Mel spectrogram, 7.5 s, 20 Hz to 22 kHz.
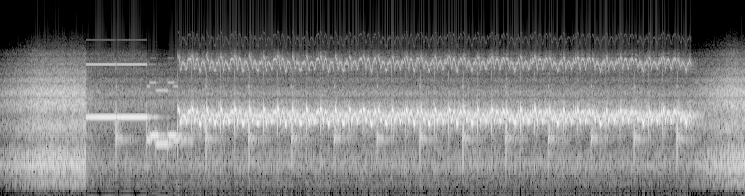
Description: SSTV (slow-scan television), Scottie S1, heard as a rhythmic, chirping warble, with room echo.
